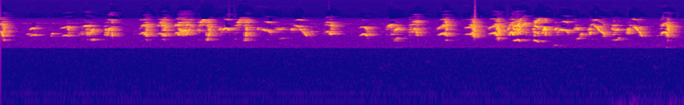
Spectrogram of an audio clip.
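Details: A Bull-headed shrike imitating other birds' calls runs through a rapid, varied medley of borrowed chirps and twitters, high and scratchy, several notes per second without pause.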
